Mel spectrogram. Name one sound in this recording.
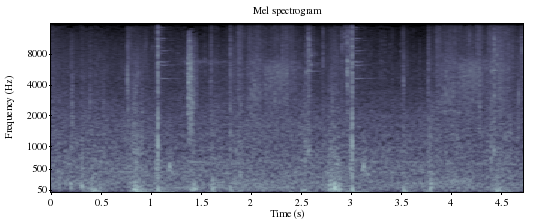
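Hands scrabble and rustle while climbing a vine-covered wall.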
